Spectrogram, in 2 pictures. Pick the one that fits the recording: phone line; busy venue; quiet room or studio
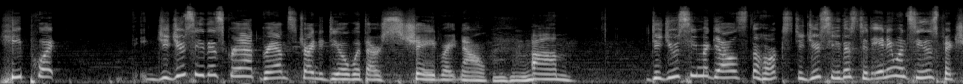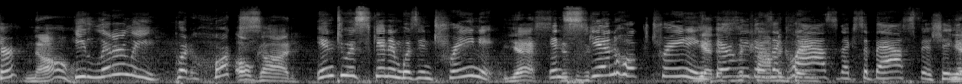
busy venue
